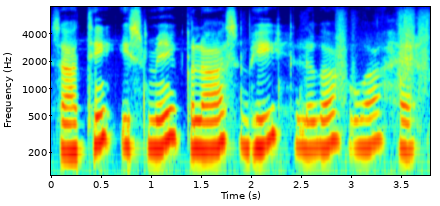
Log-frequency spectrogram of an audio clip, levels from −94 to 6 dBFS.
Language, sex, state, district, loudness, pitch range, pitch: Hindi, female, Bihar, Patna, -15 LUFS, 220-250 Hz, 230 Hz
